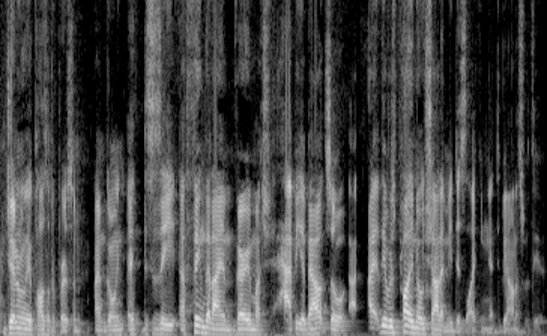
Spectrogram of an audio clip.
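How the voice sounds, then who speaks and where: A podcast co-host chats casually and enthusiastically about movies in a review conversation, rambling and repeatedly restarting his sentences. His voice is on the low side and fairly bright, with lively intonation, and he talks rapid-fire with hardly any pauses.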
